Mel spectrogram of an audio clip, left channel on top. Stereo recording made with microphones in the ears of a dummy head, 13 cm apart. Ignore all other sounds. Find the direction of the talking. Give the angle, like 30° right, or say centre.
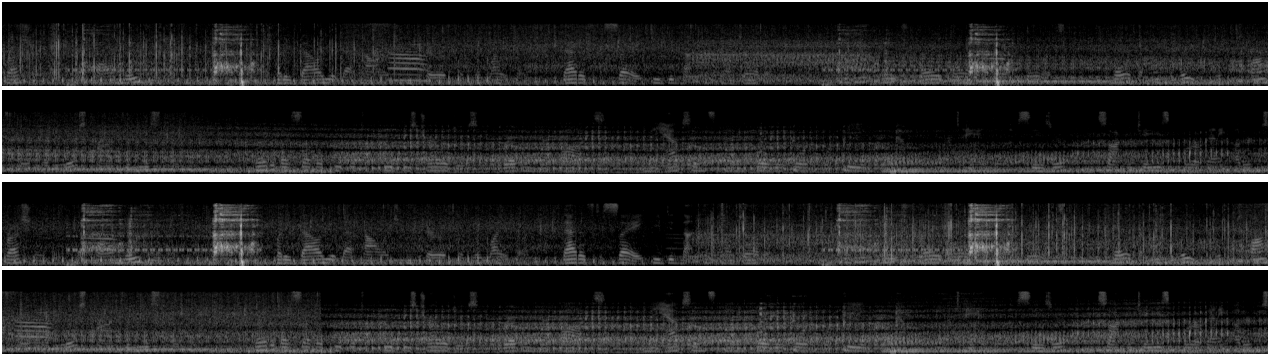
10° right.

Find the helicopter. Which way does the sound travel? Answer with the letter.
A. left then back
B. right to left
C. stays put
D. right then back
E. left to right
E.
